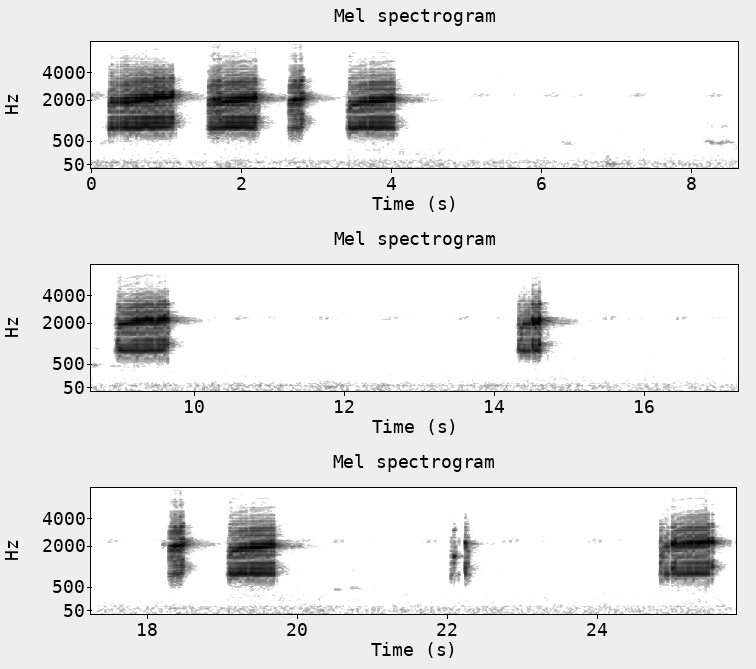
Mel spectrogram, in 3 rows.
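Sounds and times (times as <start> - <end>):
frog croaking: 0.0 - 4.5, 9.0 - 10.1, 14.3 - 15.1, 18.2 - 20.2, 22.0 - 22.7, 24.8 - 25.8.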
